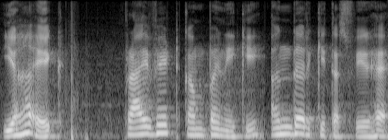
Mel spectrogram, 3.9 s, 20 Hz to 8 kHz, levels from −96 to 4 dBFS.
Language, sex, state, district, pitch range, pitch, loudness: Hindi, male, Bihar, Gaya, 105-145 Hz, 130 Hz, -16 LUFS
